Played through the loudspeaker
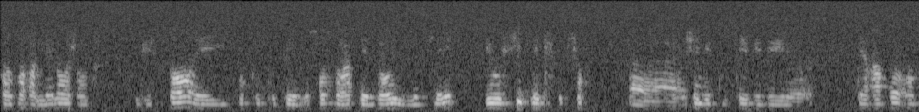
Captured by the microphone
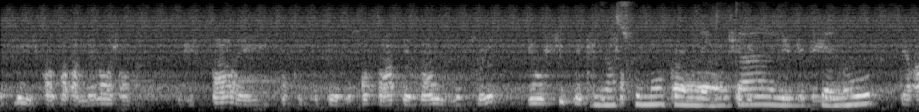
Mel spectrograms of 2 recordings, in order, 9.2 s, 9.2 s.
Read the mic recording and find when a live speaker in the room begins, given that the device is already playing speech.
5.9 s

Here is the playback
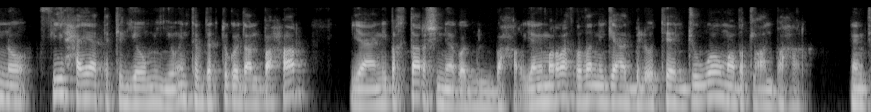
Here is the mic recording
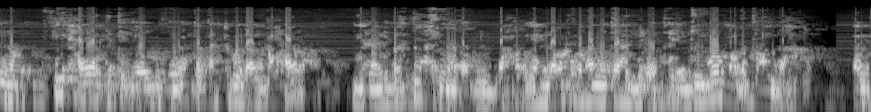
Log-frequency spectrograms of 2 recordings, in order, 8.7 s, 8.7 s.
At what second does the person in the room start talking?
none

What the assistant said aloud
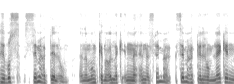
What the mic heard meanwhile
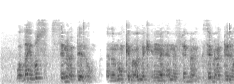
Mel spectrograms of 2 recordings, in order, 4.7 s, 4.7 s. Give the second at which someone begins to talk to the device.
none

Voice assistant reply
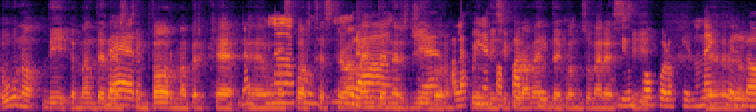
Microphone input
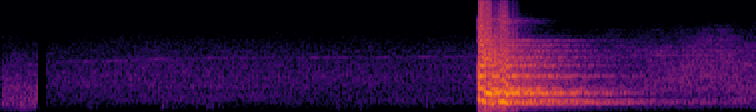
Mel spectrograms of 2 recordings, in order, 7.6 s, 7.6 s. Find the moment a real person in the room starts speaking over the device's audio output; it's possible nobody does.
4.8 s

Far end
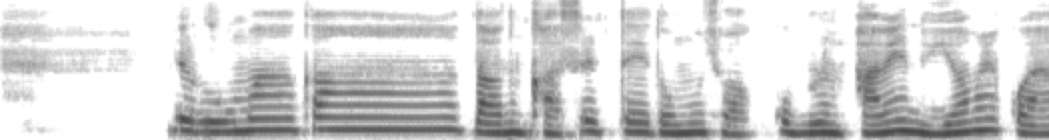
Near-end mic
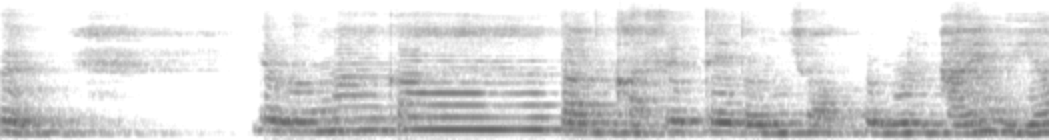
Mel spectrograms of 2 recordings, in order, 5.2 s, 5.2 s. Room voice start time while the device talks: none

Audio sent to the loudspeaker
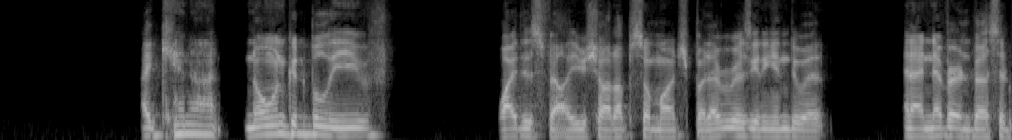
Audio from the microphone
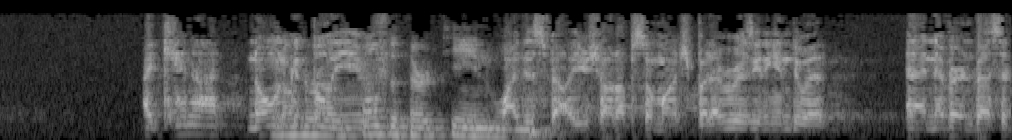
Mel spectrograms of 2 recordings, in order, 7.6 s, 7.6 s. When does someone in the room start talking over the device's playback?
2.0 s

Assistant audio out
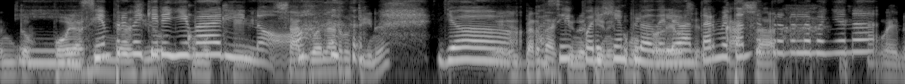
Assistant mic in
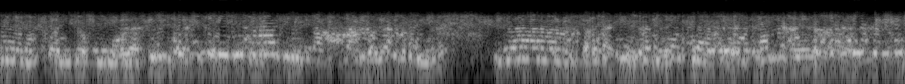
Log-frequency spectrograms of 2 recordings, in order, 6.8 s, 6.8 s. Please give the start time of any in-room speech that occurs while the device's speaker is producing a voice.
5.2 s

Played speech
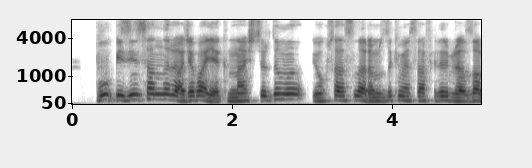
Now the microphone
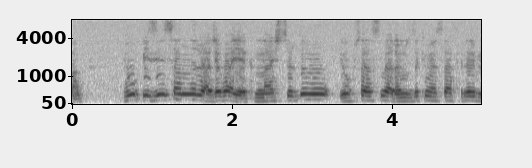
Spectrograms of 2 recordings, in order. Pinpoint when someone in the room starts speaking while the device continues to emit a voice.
none

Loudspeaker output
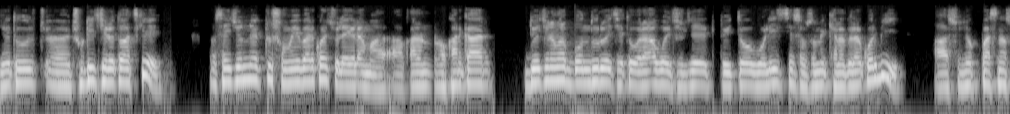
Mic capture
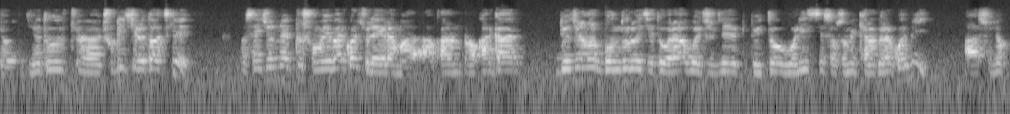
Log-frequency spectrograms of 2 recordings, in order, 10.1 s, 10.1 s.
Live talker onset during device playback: none

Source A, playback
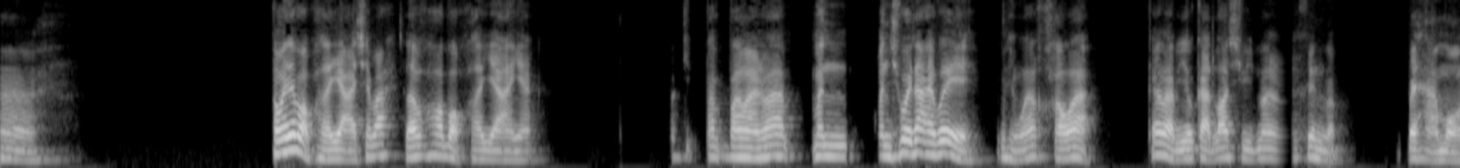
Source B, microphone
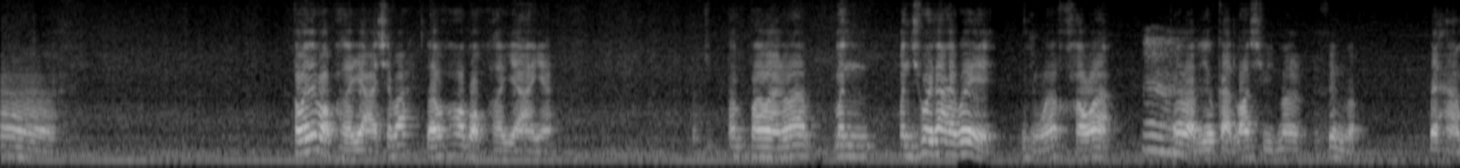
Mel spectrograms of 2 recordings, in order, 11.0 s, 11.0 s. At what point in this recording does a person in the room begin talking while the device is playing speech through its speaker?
8.5 s

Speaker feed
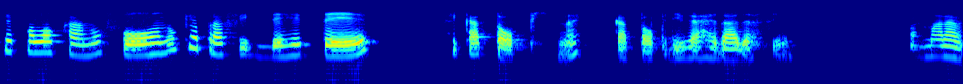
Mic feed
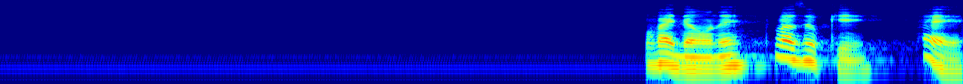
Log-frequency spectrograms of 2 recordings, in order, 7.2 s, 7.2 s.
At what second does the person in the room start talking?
4.8 s

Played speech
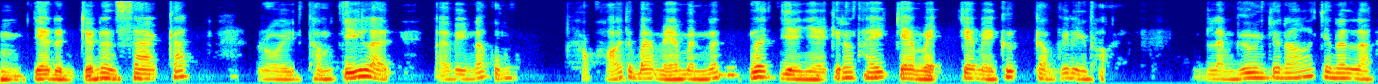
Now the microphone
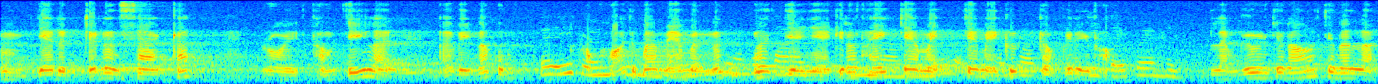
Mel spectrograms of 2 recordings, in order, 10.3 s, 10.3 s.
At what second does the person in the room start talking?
4.0 s

